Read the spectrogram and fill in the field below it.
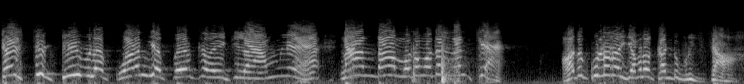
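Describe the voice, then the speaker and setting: A man's voice: very high-pitched, big pitch swings, moderate pace, muffled recording, heavy background noise. An actor playing a boastful, eccentric male doctor who claims to have invented everything, in a theatrical film comedy. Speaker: quack doctor. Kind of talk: 1990s film comedy acting.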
